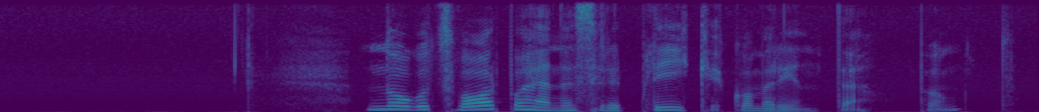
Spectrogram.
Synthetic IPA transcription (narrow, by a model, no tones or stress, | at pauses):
noːɡɔt̪svɑːɾpʰɔɦɛnːəsɾɛpʰliːkʰːɔmːəɾɪ̰nt̪ʰə̰pʰɵ̰ŋkt̪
